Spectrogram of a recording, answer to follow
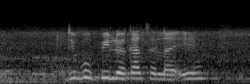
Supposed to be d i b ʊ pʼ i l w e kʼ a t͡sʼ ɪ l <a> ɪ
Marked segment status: correct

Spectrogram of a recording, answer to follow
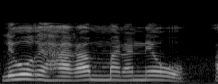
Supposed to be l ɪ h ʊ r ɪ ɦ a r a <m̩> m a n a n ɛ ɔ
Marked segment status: correct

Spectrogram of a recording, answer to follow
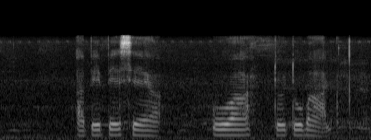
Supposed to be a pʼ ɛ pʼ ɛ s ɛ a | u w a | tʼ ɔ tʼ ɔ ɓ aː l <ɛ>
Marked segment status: incorrect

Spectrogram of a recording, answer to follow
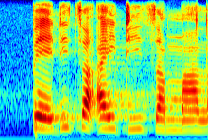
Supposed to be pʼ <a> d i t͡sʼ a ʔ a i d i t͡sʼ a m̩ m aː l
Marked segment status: incorrect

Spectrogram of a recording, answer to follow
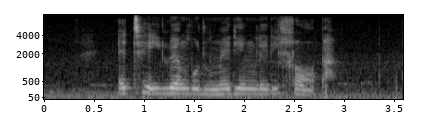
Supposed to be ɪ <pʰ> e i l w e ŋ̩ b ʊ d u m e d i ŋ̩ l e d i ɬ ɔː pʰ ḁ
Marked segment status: incorrect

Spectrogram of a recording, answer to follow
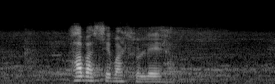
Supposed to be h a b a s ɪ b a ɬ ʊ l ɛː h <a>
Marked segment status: correct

